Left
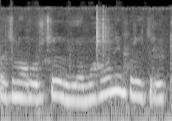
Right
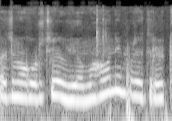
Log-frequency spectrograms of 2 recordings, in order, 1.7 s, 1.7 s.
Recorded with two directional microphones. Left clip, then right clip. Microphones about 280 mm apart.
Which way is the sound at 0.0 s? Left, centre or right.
Right.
